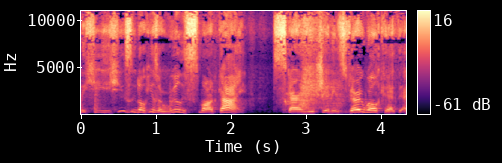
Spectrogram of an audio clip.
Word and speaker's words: Scaramucci: Scaramucci.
